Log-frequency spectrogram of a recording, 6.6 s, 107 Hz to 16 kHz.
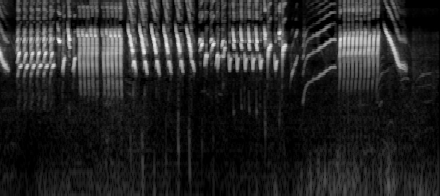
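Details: European goldfinch, described as a strong wild-caught singer of the 2022 season, delivering a fast, loud run of high twittering notes, buzzy trills and rapid repeated chips, with a rising slurred whistle near the end; no other sounds.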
